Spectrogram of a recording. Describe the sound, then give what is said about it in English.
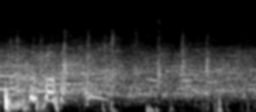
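A noisy crowd with scattered shouts and whoops, a few sharp claps or thuds, and overlapping voices for a couple of seconds: both teams cheering and celebrating on a court as a game ends after a rally. “I'm confused as to who won. Me too, because they're both cheering.”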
